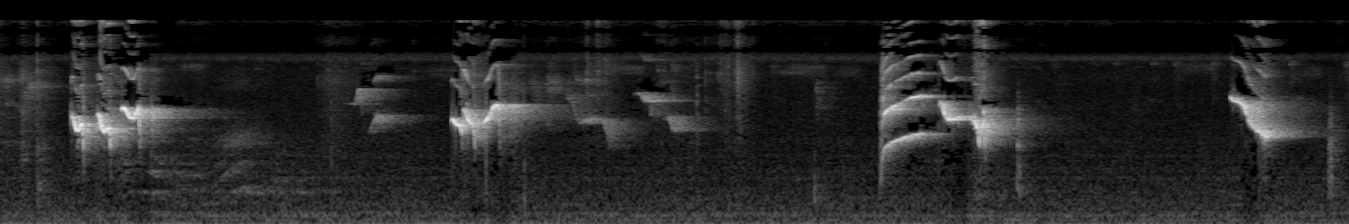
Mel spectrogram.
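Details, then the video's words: Cak ijo medan, the greater green leafbird, in lively full song: four rich phrases of mixed whistles and quick chattering slurs, spaced about three seconds apart against a quiet background. "BURUNG CAK IJO MEDAN GACOR NGAMUK"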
